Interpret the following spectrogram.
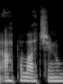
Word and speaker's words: Appalachian: narrator who you know he talks in a Southern Appalachian way and by the way I'm using that pronunciation of appalache advisedly that is how people from that area would say it and so that's how I say it as well um where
